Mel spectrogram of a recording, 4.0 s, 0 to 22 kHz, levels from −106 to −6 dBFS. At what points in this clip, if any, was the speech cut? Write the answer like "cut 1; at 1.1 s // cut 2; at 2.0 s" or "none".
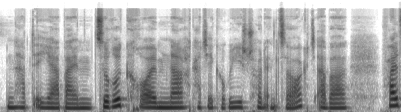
cut 1; at 1.9 s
